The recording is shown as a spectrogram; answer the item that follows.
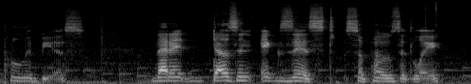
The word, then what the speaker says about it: Polybius: what do you know polybius that is how you pronounce it polybius that it doesn't exist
